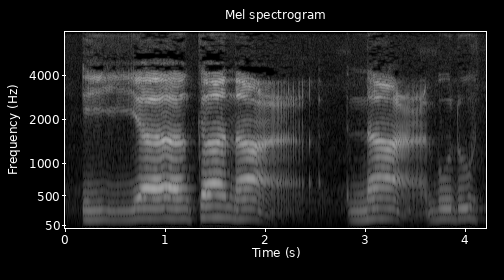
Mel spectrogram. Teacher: Jadi dia ada sifat rakhwah juga, ada sifat syiddah juga, namun tidak total, tidak secara sempurna. Karena itu ain ketika sukun mengalirkan suara sedikit dan juga tertahan sedikit. Iyyaka na'budu, tidak lepas secara pelong dia, secara lepas, secara pelong, namun dia tertahan sedikit. · Huruf ain mempunyai sifat jahar, berarti tidak mengalirkan nafas. Dan ain punya sifat rakhwah, mengalirkan suara. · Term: tawassut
